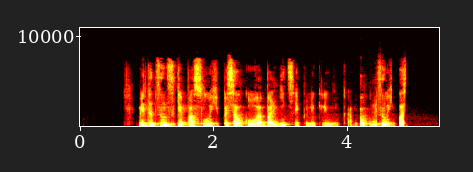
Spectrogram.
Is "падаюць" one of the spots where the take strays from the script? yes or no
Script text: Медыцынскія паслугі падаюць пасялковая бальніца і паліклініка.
yes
